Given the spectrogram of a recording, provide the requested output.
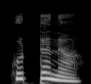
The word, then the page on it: ಕುಟ್ಟನ: kuṭṭana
